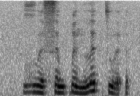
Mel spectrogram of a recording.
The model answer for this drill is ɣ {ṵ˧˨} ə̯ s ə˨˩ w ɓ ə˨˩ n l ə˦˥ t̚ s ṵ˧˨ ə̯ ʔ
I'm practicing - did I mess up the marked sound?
yes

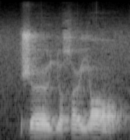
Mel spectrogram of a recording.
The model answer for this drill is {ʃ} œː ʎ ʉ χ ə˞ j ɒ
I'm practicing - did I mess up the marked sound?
no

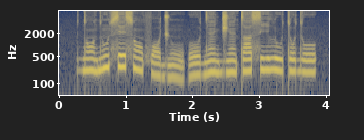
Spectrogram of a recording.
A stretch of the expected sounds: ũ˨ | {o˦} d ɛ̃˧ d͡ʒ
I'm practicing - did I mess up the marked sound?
yes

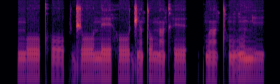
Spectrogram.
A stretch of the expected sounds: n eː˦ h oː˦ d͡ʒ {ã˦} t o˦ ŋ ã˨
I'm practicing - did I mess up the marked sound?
yes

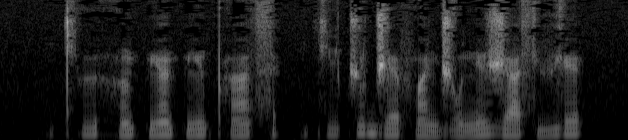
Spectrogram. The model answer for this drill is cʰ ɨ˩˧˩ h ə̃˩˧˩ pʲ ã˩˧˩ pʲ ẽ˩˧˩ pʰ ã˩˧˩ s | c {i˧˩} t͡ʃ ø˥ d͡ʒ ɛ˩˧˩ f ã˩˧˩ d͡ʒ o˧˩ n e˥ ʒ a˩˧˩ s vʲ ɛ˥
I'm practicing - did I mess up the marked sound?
yes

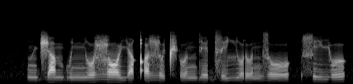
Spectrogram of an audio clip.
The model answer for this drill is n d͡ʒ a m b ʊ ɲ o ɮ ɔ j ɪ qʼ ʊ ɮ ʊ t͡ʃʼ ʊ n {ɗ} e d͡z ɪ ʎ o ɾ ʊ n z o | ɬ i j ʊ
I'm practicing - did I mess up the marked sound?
yes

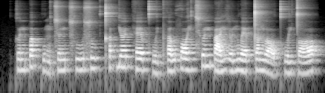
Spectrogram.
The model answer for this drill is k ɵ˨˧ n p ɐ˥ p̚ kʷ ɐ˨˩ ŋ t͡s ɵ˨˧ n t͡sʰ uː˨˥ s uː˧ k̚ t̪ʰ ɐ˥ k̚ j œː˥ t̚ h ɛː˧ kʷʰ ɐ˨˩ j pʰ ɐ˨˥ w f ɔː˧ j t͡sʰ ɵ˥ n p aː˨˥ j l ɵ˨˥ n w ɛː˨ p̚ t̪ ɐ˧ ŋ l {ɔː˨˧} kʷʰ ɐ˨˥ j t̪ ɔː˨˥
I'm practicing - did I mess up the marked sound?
yes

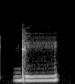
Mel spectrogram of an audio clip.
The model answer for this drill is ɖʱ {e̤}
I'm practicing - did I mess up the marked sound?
yes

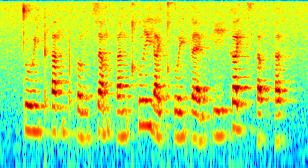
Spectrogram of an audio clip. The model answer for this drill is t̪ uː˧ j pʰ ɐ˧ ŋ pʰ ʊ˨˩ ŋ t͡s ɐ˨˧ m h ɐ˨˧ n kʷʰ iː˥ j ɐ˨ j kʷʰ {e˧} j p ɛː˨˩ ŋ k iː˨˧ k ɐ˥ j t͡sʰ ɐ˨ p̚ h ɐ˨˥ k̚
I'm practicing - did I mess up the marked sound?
yes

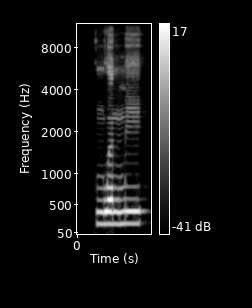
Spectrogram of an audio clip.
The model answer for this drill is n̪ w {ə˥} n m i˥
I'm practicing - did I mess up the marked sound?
no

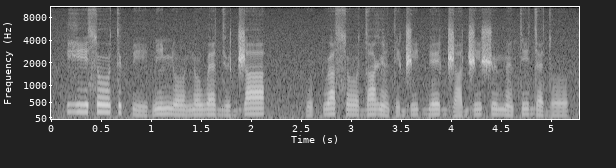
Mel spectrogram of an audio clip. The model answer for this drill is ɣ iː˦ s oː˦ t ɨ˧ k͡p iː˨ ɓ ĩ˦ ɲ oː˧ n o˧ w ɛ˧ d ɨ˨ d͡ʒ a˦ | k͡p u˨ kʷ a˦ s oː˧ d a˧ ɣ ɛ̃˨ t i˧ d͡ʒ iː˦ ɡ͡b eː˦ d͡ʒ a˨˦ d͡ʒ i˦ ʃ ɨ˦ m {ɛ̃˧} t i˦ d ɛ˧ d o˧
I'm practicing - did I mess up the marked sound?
no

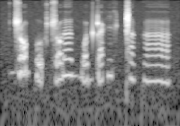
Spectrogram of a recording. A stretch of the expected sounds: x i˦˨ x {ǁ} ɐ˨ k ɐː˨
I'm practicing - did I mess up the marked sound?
no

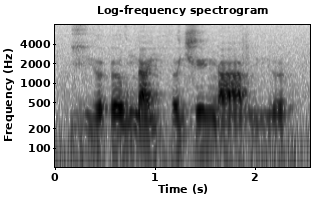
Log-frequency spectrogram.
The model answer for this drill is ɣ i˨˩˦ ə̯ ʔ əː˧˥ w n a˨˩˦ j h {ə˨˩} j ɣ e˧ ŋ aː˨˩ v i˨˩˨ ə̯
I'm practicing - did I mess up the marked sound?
no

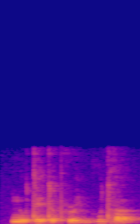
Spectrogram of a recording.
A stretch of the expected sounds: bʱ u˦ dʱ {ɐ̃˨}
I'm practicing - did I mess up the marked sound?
yes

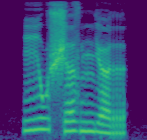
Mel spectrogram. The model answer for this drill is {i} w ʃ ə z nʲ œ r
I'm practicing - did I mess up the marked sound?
no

